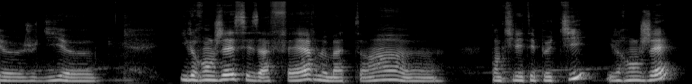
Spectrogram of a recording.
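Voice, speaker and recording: A woman giving a grammar lesson, speaking deliberately, spelling out letters and telling viewers to pause and answer. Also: medium pitch, a little mellow. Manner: addresses viewers, asks them to pause. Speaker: French teacher.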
